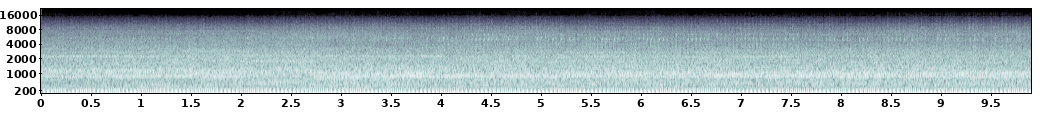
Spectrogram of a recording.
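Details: Craftsman DYS4500 riding mower, 26 hp Craftsman Courage engine, revived after sitting over a year; steady even thrum at constant pitch, no misses or knocks; smoking a little but runs well; normal running, needs new fuel cap and fuel line.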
